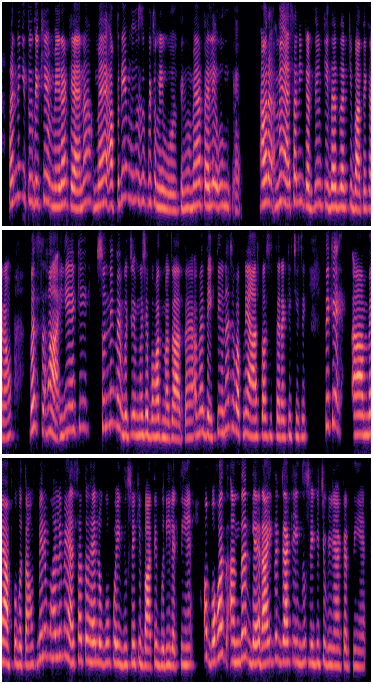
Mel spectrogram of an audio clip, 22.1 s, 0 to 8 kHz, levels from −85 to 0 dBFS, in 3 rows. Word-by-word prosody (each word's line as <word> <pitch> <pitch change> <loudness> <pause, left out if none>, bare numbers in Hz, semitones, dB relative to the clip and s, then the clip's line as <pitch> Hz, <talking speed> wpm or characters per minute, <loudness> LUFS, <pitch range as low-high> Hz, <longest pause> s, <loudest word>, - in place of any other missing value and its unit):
अरे, 315 +4 0
नहीं 400 -1 -9
तो 335 0 -6
देखिए 315 +2 -1
मेरा 265 +1 +2
क्या 265 -4 +2
है 235 - +4
ना, 325 +3 -4
मैं 280 +4 +1
अपने 300 +7 -1
मुँह 360 -2 -12
से 340 - -7
कुछ 325 0 -6
नहीं 250 -1 +1
बोलती 215 +1 -5
हूँ, 245 +1 -4
मैं 280 +3 +1
पहले 280 0 +3
उन 275 +1 -3
अ, - - -10 0.5
और 320 - +6 0.2
मैं 340 - +1
ऐसा 335 +4 -1
नहीं 330 -1 -7
करती 265 0 +1
हूँ 290 0 -7
कि 285 - -8
इधर-उधर 265 0 +2
की 275 - -6
बातें 235 0 +2
कराऊँ। 225 +2 -2 0.4
बस 350 +3 +1 0.2
हाँ, 260 - +7
ये 290 +6 -3
है 330 - -2
कि 335 +2 -14 0.3
सुनने 375 +4 -6
में 375 - 0
मुजे 265 +1 -2
मुझे 260 +1 +1
बहुत 240 0 +1
मज़ा 215 0 +1
आता 205 +2 -3
है, 225 0 -3
अब 260 - -4
मैं 295 0 -2
देखती 245 +2 -4
हूँ 285 - -5
ना 345 +3 -4
जब 350 -4 -4
अपने 280 -1 0
आस-पास 240 0 +2
इस 235 - -12
तरह 235 -1 0
की 250 +2 -7
चीज़ें। 235 -1 -8 0.4
देखें 385 +2 -2 0.4
अ, 265 0 +7
मैं 265 +1 +1
आपको 260 0 +6
बताऊँ 235 -1 -2
मेरे 325 +4 -3
मोहल्ले 335 0 -4
में 360 - -6
ऐसा 290 0 +1
तो 295 0 -1
है 270 0 +4
लोगों 265 0 -1
को 265 0 0
एक-दूसरे 240 0 -2
की 265 - -5
बातें 225 +1 +2
बुरी 225 +1 -2
लगती 230 +2 -5
हैं 235 - -4 0.3
और 340 - +1
बहुत 340 +8 +5
अंदर 280 +4 +2
गहराई 255 +1 +6
तक 310 -3 -5
जाके 275 0 +4
एक-दूसरे 260 0 -4
की 255 - -4
चुगलियाँ 235 -3 -4
करती 220 -1 -7
हैं। 205 0 -10
265 Hz, 235 wpm, -23 LUFS, 240-300 Hz, 0.5 s, हाँ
